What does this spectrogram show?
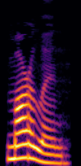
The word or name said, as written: marlon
